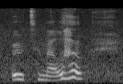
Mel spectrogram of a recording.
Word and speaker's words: Butumelo: I got a Botswana name, which is pronounced Butumelo. Butumelo. It means happiness, and I got it's a very interesting name.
